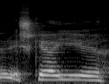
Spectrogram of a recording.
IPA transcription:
ˈrʲɛɪʃʲkʲɛ ˈiː

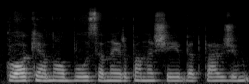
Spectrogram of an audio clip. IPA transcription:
ˈkuɔkʲɛ ɐˈnuɔ ˈbuːsʲɛnɐ ɪr ˈpɑːnɐˌʃʲɛɪ bʲɛt ˈpɑːʋʲɪzʲd͡ʒʲʊɪ

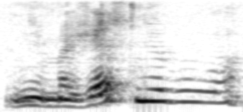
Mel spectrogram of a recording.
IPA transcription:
ɪˈnɐɪ mɐˈʒʲæːsʲnʲeː ˈbuːʋoː

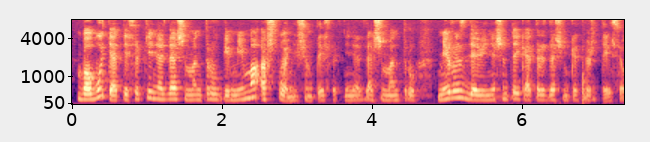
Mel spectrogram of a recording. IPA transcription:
boːˈbʊtʲeː tɐɪ sʲɛpʲˈtʲiːnʲɛzʲˌdʲæːʃʲɪm ɐntˈruː ɡʲɪˈmʲɪmoː ɐʃˈtuɔnʲɪ ʃʲɪmˈtɐɪ sʲɛpʲˈtʲiːnʲɛzʲˌdʲæːʃʲɪm ɐntˈruː ˈmʲɪrʊs dʲɛˈʋʲiːnʲɪ ˈʃʲɪmtɐɪ ˈkʲæːtʊrʲɛzʲdʲɛʃʲɪm kʲɛtʲʋʲɪrˈtɐɪs ˈjɛʊ

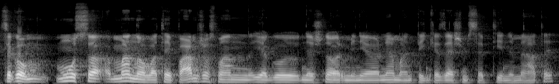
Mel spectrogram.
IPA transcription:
sɐˈkɐʊ ˈmuːsʊ ˈmɑːnoː ʋɐ ˈtɐɪp ˈɐmʲʒʲɛʊs ˈmɐn ˈjɛɪɡʊ nʲɛʒʲɪˈnɐʊ ɐr mʲɪˈnʲeːjɛʊ ɐr ˈnʲɛ ˈmɐn pʲɛŋʲkʲɛzʲˈdʲæːʃʲɪm sʲɛpʲˈtʲiːnʲɪ ˈmʲætɐɪ

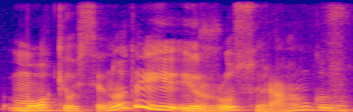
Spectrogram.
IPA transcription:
ˈmoːkʲɛʊsʲɪ ˈnʊ tɐɪ ɪr ˈrʊsʊ ɪr ˈɐŋɡlˠʊ

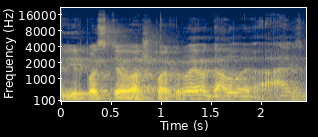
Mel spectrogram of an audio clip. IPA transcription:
ɪr pɐsʲˈkʲɛʊ ɐʃ pɐˈɡruɔjɛʊ ɡɐlˠˈʋuɔjʊ ɐɪ

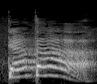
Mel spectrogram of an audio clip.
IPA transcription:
ˈtʲæːtɐ

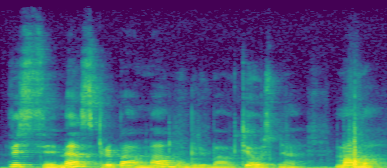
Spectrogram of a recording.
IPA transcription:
ʋʲɪˈsʲɪ mʲɛs ɡrʲɪˈbɑːʋoːm ˈmɑːmɐ ɡrʲɪˈbɑːʋɐ ˈtʲiɛʋʊs nʲɛ mɐˈmɐ

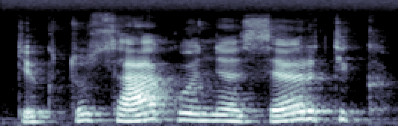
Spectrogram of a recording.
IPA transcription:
tʲɪk ˈtʊ ˈsɑːkoː nʲɛsʲɪˈɐrʲtʲiːk

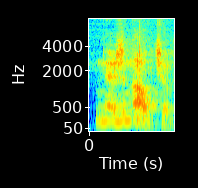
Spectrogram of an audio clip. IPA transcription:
nʲɛʒʲeːˈnɐʊ ˈt͡ʃʲɛ

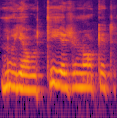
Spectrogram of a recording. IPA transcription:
ˈnʊ jɛʊ ˈtʲiɛ ʒʲɪˈnoːkʲɪtʲ

